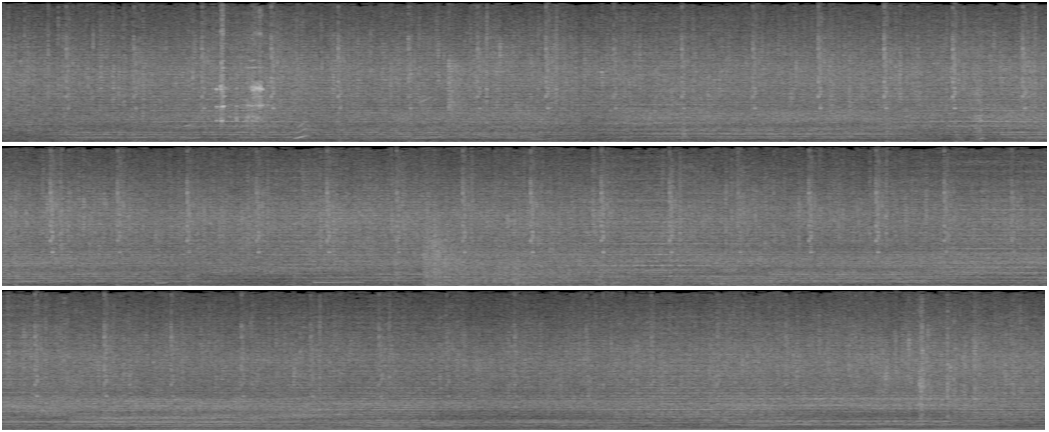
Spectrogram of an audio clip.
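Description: Heavy rain pouring steadily onto a paved terrace, under a film score with deep low swells every few seconds.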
